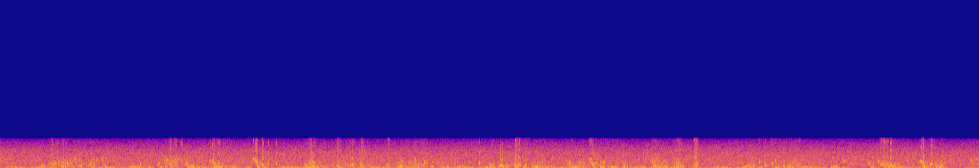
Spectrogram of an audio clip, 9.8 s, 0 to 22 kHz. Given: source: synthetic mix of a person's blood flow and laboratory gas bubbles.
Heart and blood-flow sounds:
Doppler ultrasound of blood flow; precordium
0.46-1.10 s: bubbles
1.37-2.41 s: bubbles
2.45-2.81 s: bubbles
3.01-3.25 s: bubbles
3.31-3.75 s: bubbles
3.83-4.52 s: bubbles
4.61-4.67 s: bubbles
4.76-4.83 s: bubbles
4.87-5.55 s: bubbles
5.66-6.32 s: bubbles
6.50-7.01 s: bubbles
7.46-8.07 s: bubbles
8.31-8.51 s: bubbles
8.66-9.10 s: bubbles
9.16-9.50 s: bubbles
9.68-9.80 s: bubbles
From the record:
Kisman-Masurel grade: 333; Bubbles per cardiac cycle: rolling drumbeat, 9 or more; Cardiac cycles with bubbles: 50 to 99%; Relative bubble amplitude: loud (0.450 to 0.775); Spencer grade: 3 (all of the cardiac periods contain showers or single bubble signals, but not dominating or overriding the cardiac motion signals); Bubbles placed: anywhere in the cardiac cycle

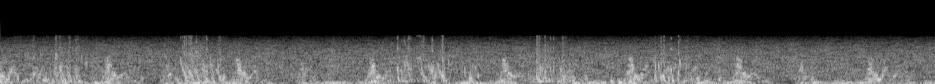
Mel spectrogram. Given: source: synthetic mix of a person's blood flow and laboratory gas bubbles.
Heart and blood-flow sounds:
Doppler ultrasound of blood flow; precordium
0.14-0.92 s: bubbles
1.40-1.45 s: bubbles
1.74-2.28 s: bubbles
3.84-4.82 s: bubbles
5.23-5.90 s: bubbles
6.08-6.17 s: bubbles
6.51-7.12 s: bubbles
7.15-7.24 s: bubbles
From the record:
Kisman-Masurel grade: 332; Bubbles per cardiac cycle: rolling drumbeat, 9 or more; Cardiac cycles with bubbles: 50 to 99%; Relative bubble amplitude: moderate (0.250 to 0.450); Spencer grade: 3 (all of the cardiac periods contain showers or single bubble signals, but not dominating or overriding the cardiac motion signals); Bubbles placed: only in the low amplitude regions of the cardiac cycle

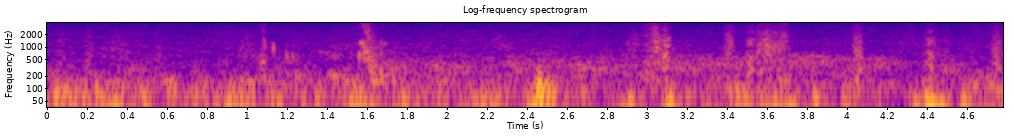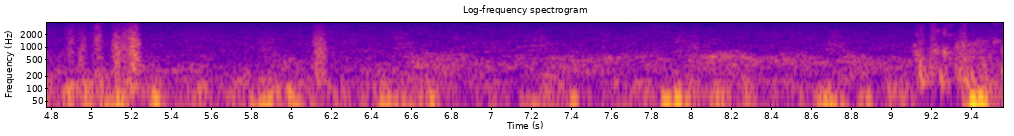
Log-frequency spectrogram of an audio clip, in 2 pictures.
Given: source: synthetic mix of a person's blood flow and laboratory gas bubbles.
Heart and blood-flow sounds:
Doppler ultrasound of blood flow; subclavian vein
1.04-1.77 s: bubbles
9.08-9.57 s: bubbles
From the record:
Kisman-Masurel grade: 221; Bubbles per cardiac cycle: several, 3 to 8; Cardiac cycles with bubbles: 10 to 50%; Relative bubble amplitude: barely perceptible (0.100 to 0.250); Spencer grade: 2 (many but less than half of the cardiac periods contain bubble signals, singularly or in groups); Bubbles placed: anywhere in the cardiac cycle

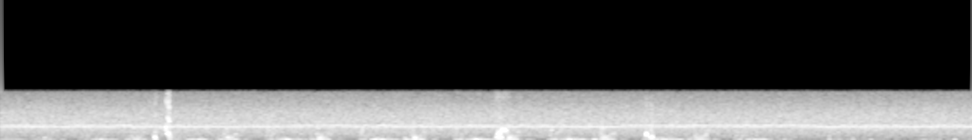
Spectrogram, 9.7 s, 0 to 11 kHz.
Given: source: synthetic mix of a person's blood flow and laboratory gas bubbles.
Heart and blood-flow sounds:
Doppler ultrasound of blood flow; precordium
1.50-1.59 s: bubbles
1.64-1.72 s: bubbles
4.93-5.12 s: bubbles
6.43-6.57 s: bubbles
From the record:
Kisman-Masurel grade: 123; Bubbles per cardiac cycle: 1 to 2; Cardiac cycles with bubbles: 10 to 50%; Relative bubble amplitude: loud (0.450 to 0.775); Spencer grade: 2 (many but less than half of the cardiac periods contain bubble signals, singularly or in groups); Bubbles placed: anywhere in the cardiac cycle

